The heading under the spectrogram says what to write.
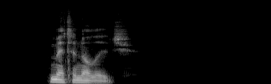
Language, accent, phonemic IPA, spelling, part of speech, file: English, Australia, /ˈmɛtəˌnɒlɪd͡ʒ/, metaknowledge, noun, En-au-metaknowledge.ogg
- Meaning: 1. Knowledge about knowledge itself (for example, epistemologic awareness) 2. Knowledge about types, domains, functions, or preconditions of knowledge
